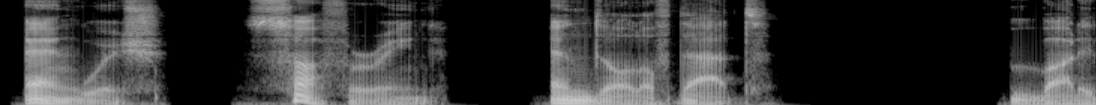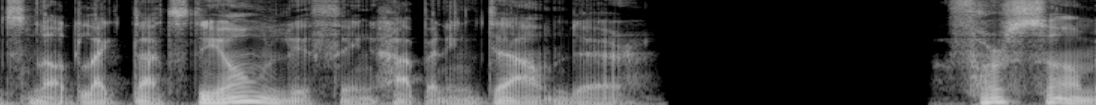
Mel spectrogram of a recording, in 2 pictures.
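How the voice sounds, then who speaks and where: An ancient demon guardian for an ASMR roleplay. His voice is extremely deep and crackles with gravel. He is suave, sardonic and condescending, and his intonation rises and dips theatrically as he teases. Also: no room sound, studio quality, exaggerated voice. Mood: teasing, smug. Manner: slow, deliberate, dramatic, condescending toward humans.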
